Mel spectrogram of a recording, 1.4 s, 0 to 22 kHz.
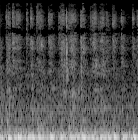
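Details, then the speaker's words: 1971 Corvette, rebuilt numbers-matching V8 with a cam, at idle. Deep, uneven rumble loping about five to six pulses a second; a lumpy, throaty cam note from a healthy, well-tuned engine. "It has a wonderful cam in it that gives it that nice throaty sound."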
